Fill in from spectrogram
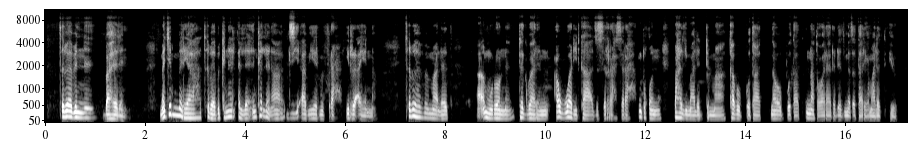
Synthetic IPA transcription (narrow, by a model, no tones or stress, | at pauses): t̪ʼɨβɐβɨn | baɦɨlɨn | mɐd͡ʒɐmːɐɾjat̪ʼɨβɐβkʰɨnɐlʕɨlɐʔɨ̰ŋkʰɐlːɐnaɨɡziaβheɾmɨfɾaħjɪraʔa̰jɛnːa | t̪ʼɨβɐβmalɐt̪ | ʔa̰ʔmɨɾo̞nt̪ʰɐɡbaɾɨnʔaβːad̪id̪̚kʰazɨsɨrːaħsɨɾaħɨnt̪ʰɨxonb̥ahlimalɐt̪̚d̪ɨmːakʰaβobo̞t̪ʰat̪̚naβobo̞t̪ʰat̪ɨnːat̪ʰɐwaɾad̪ɐd̪ɐzɨmɐt͡sʼɐt̪ʰaɾiħmalɐt̪ɨjːu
